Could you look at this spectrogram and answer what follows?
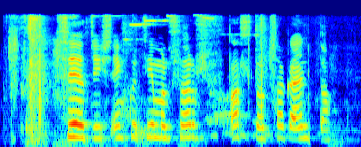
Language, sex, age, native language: Icelandic, male, 12, Icelandic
